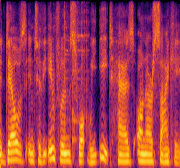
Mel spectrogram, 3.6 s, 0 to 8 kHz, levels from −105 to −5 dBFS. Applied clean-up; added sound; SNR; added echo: neural mask model RNNoise.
